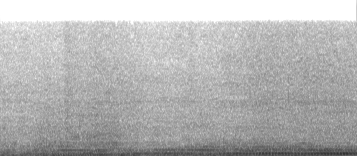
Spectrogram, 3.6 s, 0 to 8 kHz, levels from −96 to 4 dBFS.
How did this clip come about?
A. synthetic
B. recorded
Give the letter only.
A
